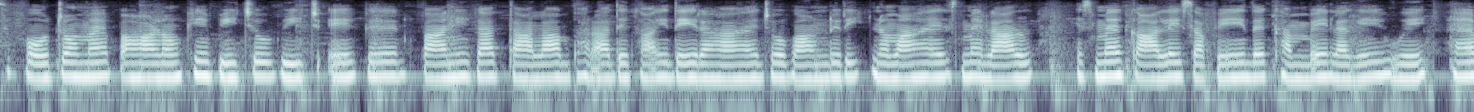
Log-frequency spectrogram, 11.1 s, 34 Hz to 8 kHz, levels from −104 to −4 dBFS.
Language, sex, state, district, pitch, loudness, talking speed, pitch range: Hindi, female, Rajasthan, Churu, 185 Hz, -15 LUFS, 155 wpm, 180-195 Hz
